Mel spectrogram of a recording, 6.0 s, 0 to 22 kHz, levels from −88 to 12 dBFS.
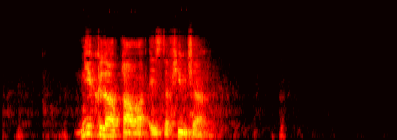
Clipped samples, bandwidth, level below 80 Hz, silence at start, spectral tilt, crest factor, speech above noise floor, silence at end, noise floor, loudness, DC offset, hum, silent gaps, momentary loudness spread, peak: under 0.1%; 9.2 kHz; -58 dBFS; 1.15 s; -5.5 dB/octave; 20 dB; 70 dB; 2.8 s; -88 dBFS; -19 LUFS; under 0.1%; none; none; 12 LU; -4 dBFS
